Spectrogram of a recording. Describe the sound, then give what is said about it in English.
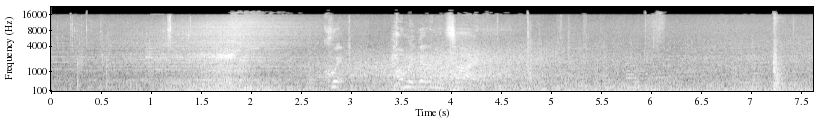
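A police patrol car's engine rumbles steadily as it pulls up in fog and then drives away, with a few sharp knocks and thumps while a person speaks urgently over the noise. “Pull the car around.”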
